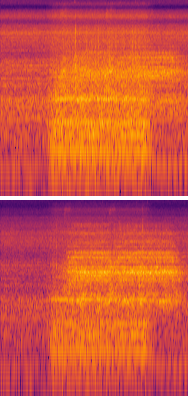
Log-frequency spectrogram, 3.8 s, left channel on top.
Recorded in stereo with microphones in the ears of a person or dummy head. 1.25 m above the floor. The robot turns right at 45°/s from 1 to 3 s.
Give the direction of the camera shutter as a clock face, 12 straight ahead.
4 o'clock.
